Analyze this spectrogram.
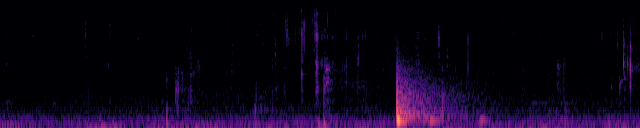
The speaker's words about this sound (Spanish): Déjenme, le pego un traguito a esto.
